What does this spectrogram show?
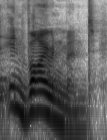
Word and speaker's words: environment: syllables in this word the first syllable is very simple in in in just like i'm inside okay in the next syllable is the stressed syllable in this word which means that out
